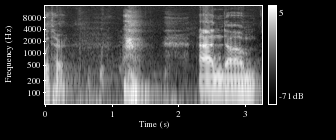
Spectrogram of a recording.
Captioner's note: panelists chuckling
